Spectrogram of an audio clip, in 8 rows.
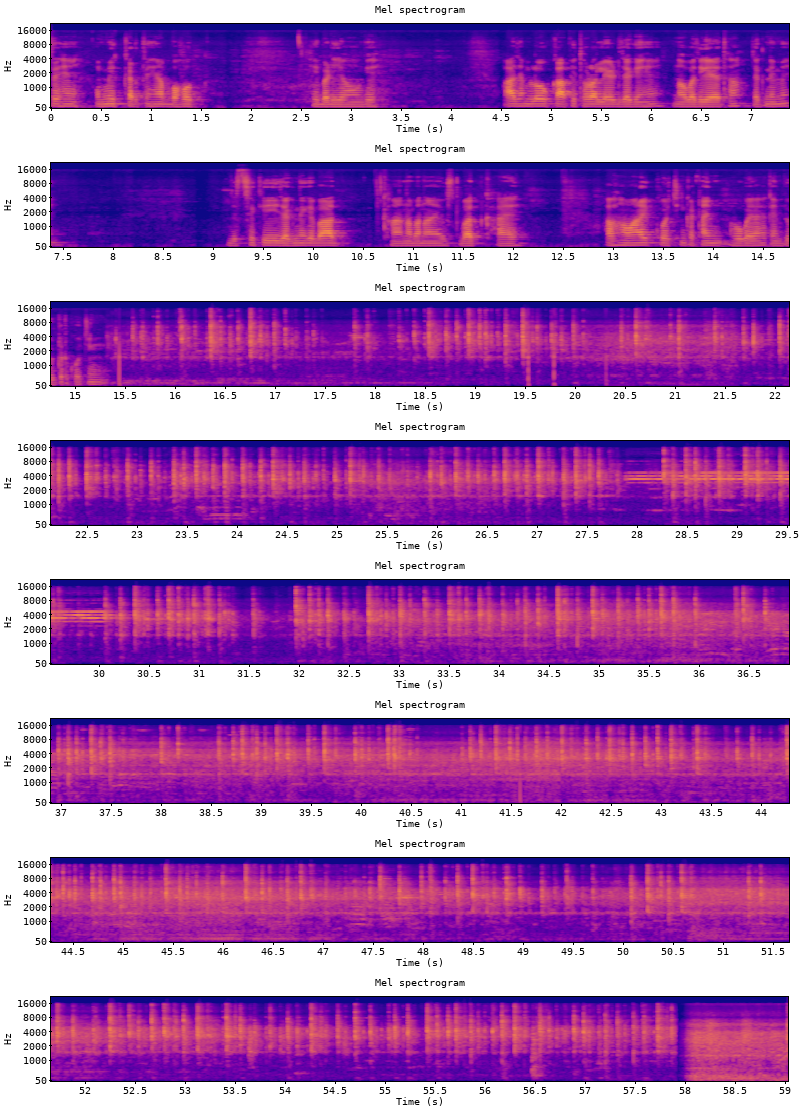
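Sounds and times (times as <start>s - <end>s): keyboard typing clicks: 15.3s - 58.0s.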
